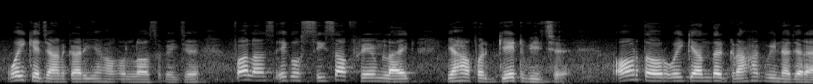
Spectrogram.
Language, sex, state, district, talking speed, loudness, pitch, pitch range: Maithili, male, Bihar, Samastipur, 200 wpm, -18 LUFS, 150 Hz, 130-170 Hz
